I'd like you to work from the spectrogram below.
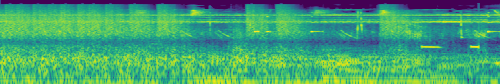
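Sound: gunfire shots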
